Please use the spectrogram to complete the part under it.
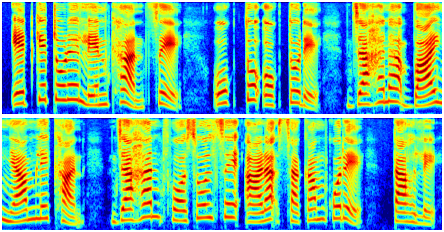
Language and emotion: Santali, neutral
